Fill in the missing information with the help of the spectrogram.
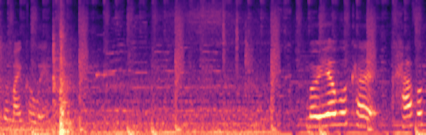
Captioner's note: microwave beeping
